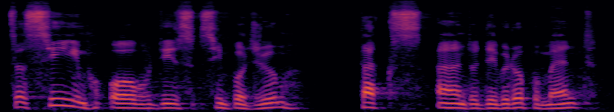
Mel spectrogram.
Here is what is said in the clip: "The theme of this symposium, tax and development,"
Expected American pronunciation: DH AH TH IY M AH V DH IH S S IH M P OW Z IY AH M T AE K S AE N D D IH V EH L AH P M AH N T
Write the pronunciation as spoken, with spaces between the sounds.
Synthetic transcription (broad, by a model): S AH S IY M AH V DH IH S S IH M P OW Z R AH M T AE K S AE N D D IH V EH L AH P M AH N T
